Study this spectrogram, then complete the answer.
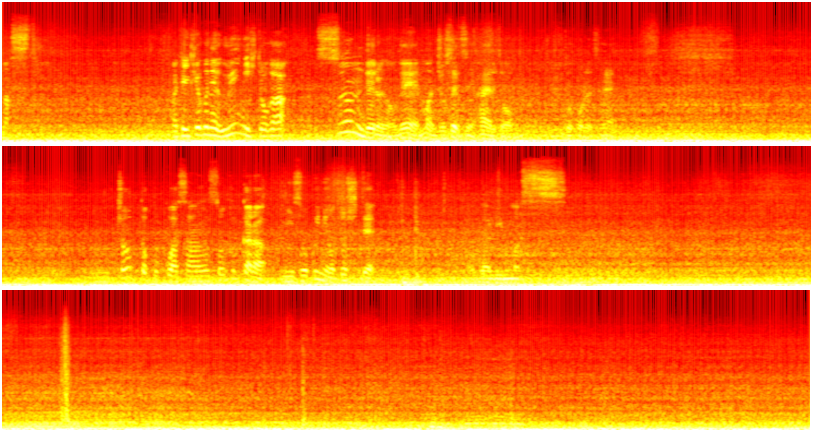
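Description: Tyres crunch over packed snow.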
